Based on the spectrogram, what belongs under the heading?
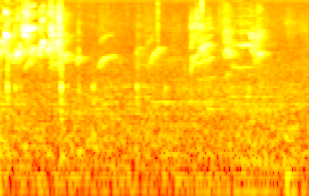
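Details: Four-month-old European goldfinch in a cage, eating from a hand, babbling subsong: a quick chatter of high chirps, then several slurred rising whistled notes and further twittering bursts.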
